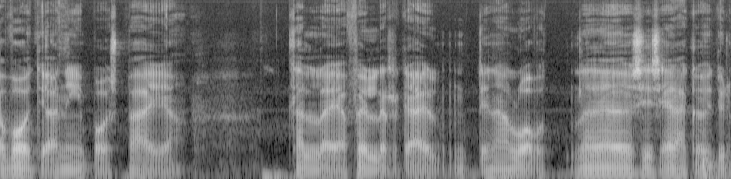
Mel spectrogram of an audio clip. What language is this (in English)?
Finnish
